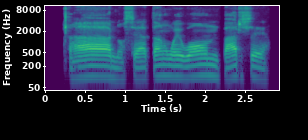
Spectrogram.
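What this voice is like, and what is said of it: Put-on Colombian Spanish accent. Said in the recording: “I'm just putting on the Colombian accent.”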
